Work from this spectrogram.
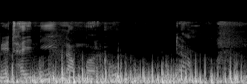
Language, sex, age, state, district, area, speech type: Bodo, male, 60+, Assam, Kokrajhar, urban, read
